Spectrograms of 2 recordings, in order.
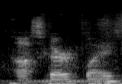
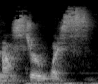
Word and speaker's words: Osterweiss: Oscar Wise or Oscar? Osterweiss.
